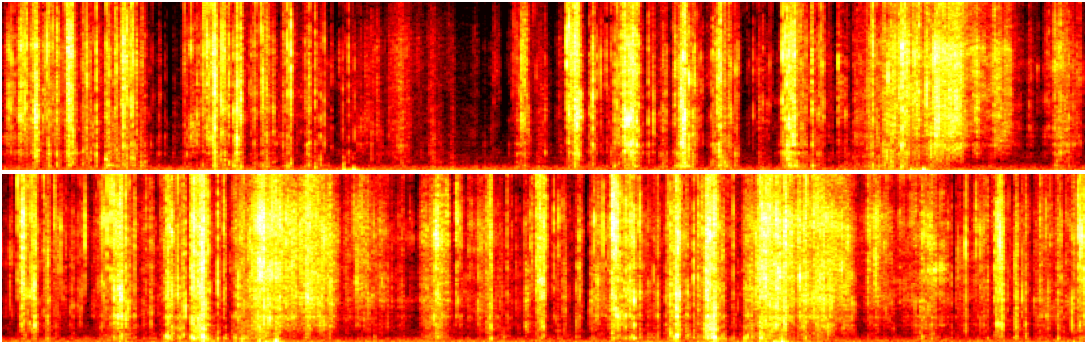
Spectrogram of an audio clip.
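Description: Foil card wrappers crinkle and rustle as they are torn open.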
